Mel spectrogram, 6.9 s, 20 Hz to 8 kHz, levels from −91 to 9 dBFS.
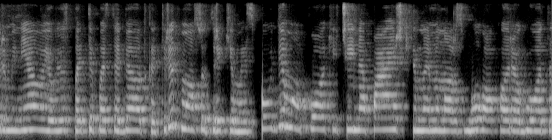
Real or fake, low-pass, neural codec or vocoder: real; 7.2 kHz; none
